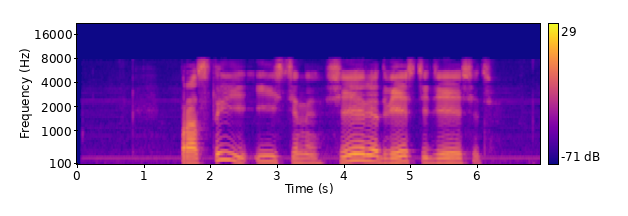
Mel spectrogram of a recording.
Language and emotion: Russian, neutral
